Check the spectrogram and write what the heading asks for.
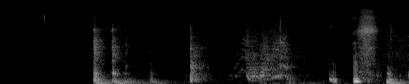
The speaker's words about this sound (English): Did somebody just unzip their pants? Not me. Sounded like that.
